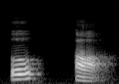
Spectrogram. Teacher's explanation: इथून येतो बघा पूर्ण घशातून पूर्ण गळ्यातून अ आ ठीक आहे तिथे मला जिभेची गरज लागत नाही तिथे मला दातांची गरज लागत नाही मला जीभ टाळूला लावायची गरज नाहीये माझा उच्चार थेट कंठातून आला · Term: कंठ्य वर्ण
